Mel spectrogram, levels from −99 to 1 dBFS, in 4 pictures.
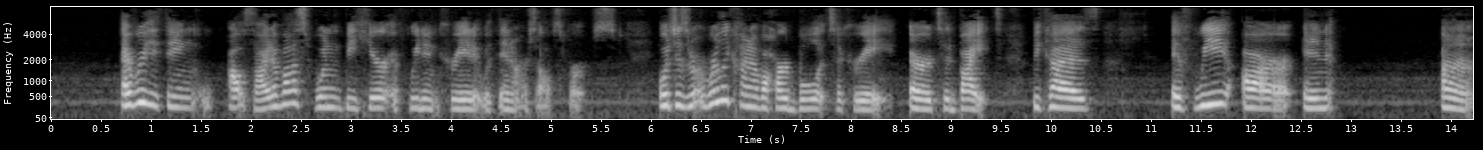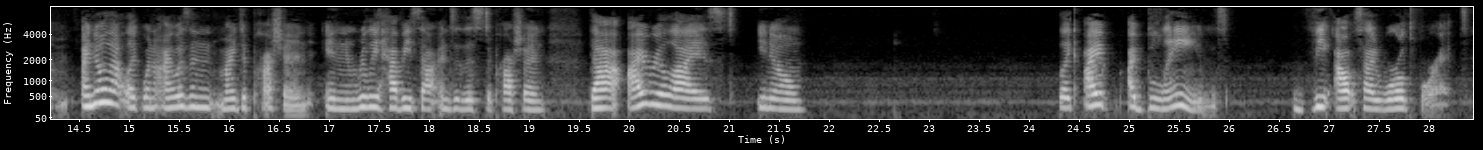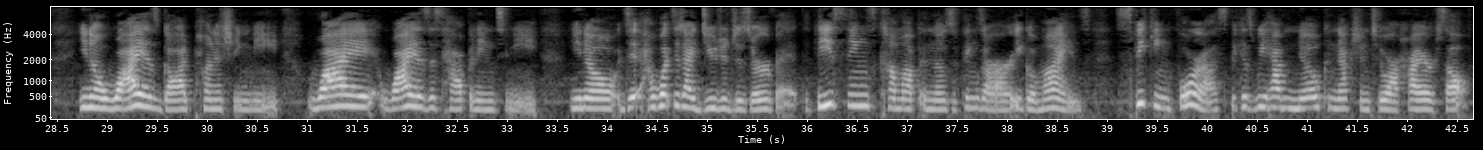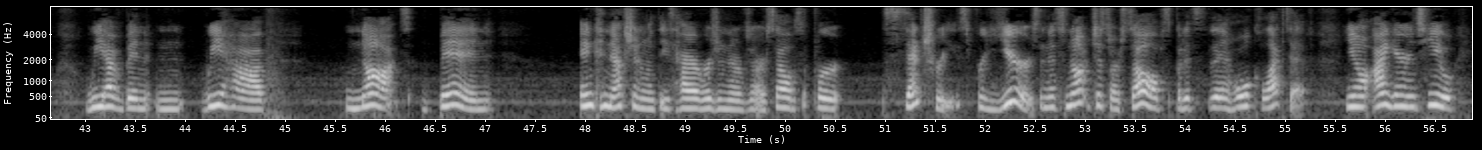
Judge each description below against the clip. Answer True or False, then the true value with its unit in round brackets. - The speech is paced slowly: False (155 wpm)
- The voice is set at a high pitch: True (235 Hz)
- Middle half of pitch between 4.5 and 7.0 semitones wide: True (5.1 semitones)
